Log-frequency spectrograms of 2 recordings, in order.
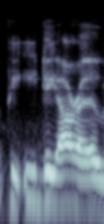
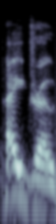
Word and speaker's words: Pedro: I live in a little place called Pedro p-e-d-r-o and yes I know it's pronounced Pedro to everybody who's Hispanic but when you're hillbilly American it's called Pedro that's what it's been called my whole life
